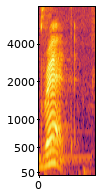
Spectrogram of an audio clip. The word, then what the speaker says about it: read: put it is still put read will become red even though the spelling is the same but the pronunciation is not the same the last one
